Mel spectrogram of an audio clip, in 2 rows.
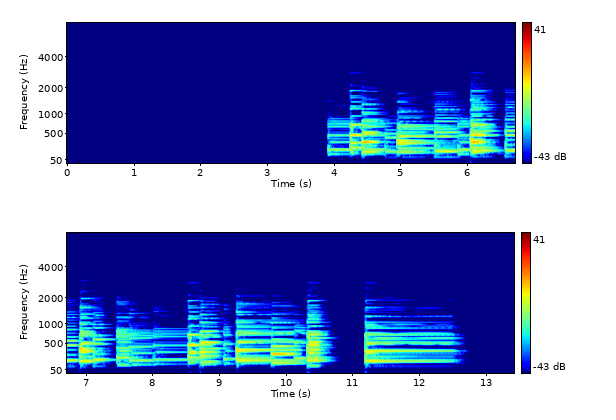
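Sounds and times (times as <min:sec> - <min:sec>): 
ragtime piano from a sample library: 0:03.9 - 0:10.6, 0:11.2 - 0:12.6.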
